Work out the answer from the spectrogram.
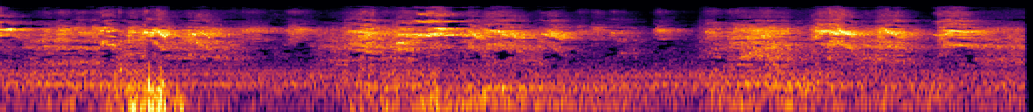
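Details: Harsh, high, rasping squawks from a blue-headed rainbow lorikeet parrot pour out in overlapping waves that swell and fade every second or two, with a soft thump early on.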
